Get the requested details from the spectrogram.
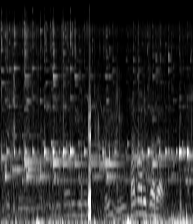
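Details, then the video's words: Wild mountain sheep on the rocky slopes of Koh-e-Suleman, Dera Ghazi Khan, Pakistan, with goats nearby; a short wavering bleat, then two quavering bleats, over steady tonal background hum and low rumble. "Wild Mountain sheep and goats"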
